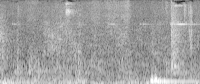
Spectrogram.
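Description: A pause in a man's talk: faint room tone, with a short low voiced sound from him, a hum or breath, about one and a half seconds in.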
